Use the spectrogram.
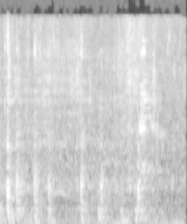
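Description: A spoon breaks up fried goat brain in masala in a pan, giving a run of soft, close scraping and stirring knocks over a low sizzle, with no talking.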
